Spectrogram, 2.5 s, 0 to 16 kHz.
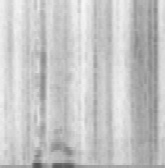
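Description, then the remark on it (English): Thin Bible pages are turned to 1 Peter chapter 4 during a Bible study, with a short, soft papery rustle near the end, following a brief murmur of voice earlier on. The page sound is fairly quiet. “Since this is a Bible study, you guys don't mind turning pages, right?”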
